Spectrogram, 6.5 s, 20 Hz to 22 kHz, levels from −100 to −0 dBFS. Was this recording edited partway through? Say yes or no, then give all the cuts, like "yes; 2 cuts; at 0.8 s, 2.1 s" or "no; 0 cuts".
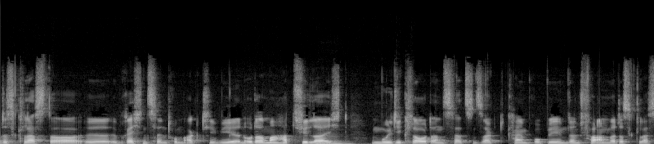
no; 0 cuts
